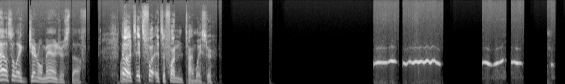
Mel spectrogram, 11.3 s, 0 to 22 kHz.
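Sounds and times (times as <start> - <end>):
speech: 0.0 - 4.4
person whistling a tune: 7.5 - 8.9, 9.7 - 11.2.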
